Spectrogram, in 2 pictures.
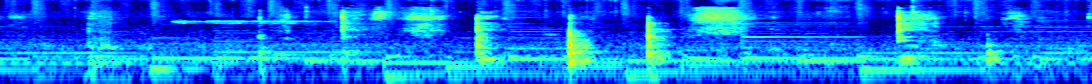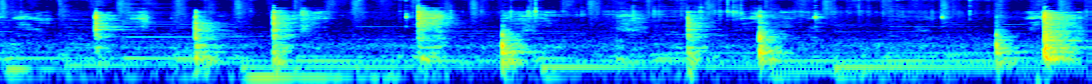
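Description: Wooden slotted spatula stirring raisins roasting in ghee in a nonstick frying pan: irregular knocks and scrapes against the pan, about one or two a second, the loudest near the end.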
